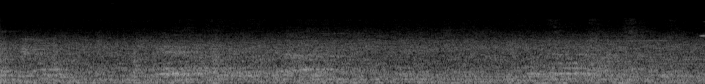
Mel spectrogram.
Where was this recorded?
in a subway station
